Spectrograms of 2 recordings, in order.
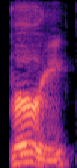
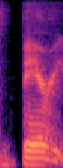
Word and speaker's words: bury: Now, some Americans do say bury. Some say berry. But the easiest pronunciation is berry, just like strawberry.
